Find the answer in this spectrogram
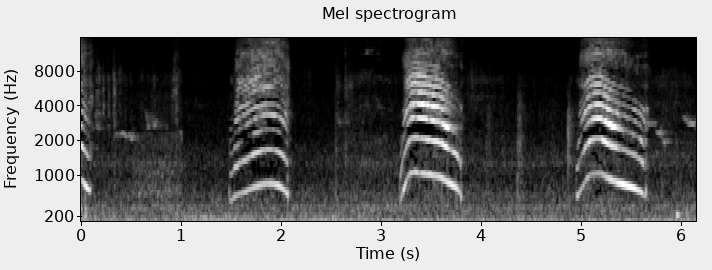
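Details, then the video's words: Three arched meows from a young mountain-village cat, each rising then falling in pitch and lasting about half a second, separated by quiet gaps of over a second, with light background hiss. "고양이 울음소리 ASMR 시골쥐 퇴치용 효과"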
